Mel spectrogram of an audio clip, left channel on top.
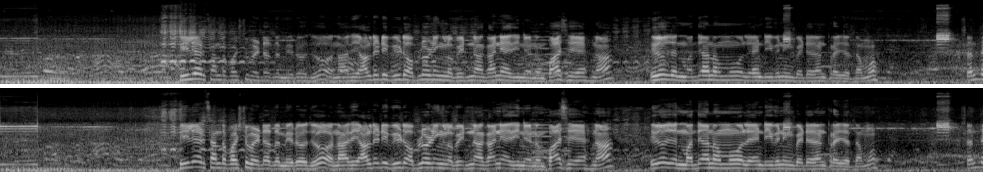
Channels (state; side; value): normal; both; correlation 0.49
